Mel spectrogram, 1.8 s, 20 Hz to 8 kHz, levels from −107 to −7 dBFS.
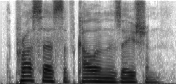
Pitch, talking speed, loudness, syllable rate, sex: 115 Hz, 135 wpm, -14 LUFS, 6.0 syllables/s, male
